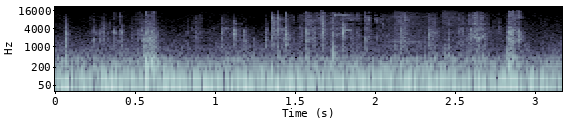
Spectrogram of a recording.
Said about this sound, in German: Beziehungsweise ich, es sind ja wahrscheinlich mehrere Schlüssel dran. Ich würde jetzt mal einen probieren, der irgendwie passend aussieht.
